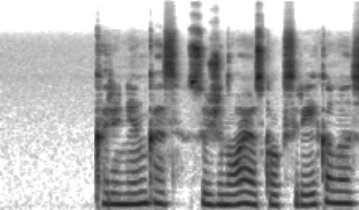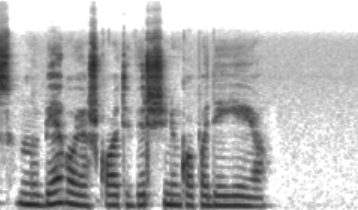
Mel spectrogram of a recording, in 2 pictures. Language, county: Lithuanian, Vilnius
